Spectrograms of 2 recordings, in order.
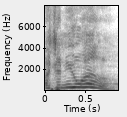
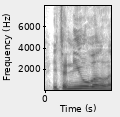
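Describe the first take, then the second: First: NEW WORLD pitched higher, louder; emphatic repeat. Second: Said in the usual way. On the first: Real, not acted. Preacher to congregation, stressing "new" high and loud.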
